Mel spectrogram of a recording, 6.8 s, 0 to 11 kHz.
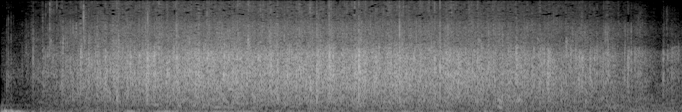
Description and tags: Audiance applauding in concert hall.
Field recording using Zoom H1 recorder.
Location: De Doelen theatre Rotterdam Netherlands
Applause, applaud, applauding, audience, cheer, clap, clapping, claps, concert, crowd, people, public, theatre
